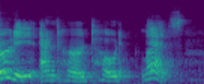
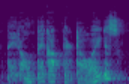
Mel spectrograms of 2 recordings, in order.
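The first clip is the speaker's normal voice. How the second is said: whisper; 5 semitones lower, 10 dB quieter than usual. Real, not acted. Aside to child listener.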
